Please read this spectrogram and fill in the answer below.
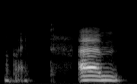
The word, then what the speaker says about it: MacLean: Like Alistair MacLean ones and things like that. Or MacLean, I can't remember how you say it. – Like John MacLean, like Die Hard. – Yeah, that's it, MacLean. Yeah, so I went from that.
